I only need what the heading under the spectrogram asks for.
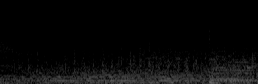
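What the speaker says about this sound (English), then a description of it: "Oh, and the GRE helicopter shows up right now." A GRE helicopter arriving in the video game Dying Light, a faint steady rotor drone with low thrumming throughout.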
